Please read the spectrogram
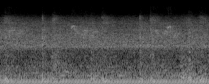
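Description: Milking machine running on a cow while she is milked: a steady, unchanging low hum.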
